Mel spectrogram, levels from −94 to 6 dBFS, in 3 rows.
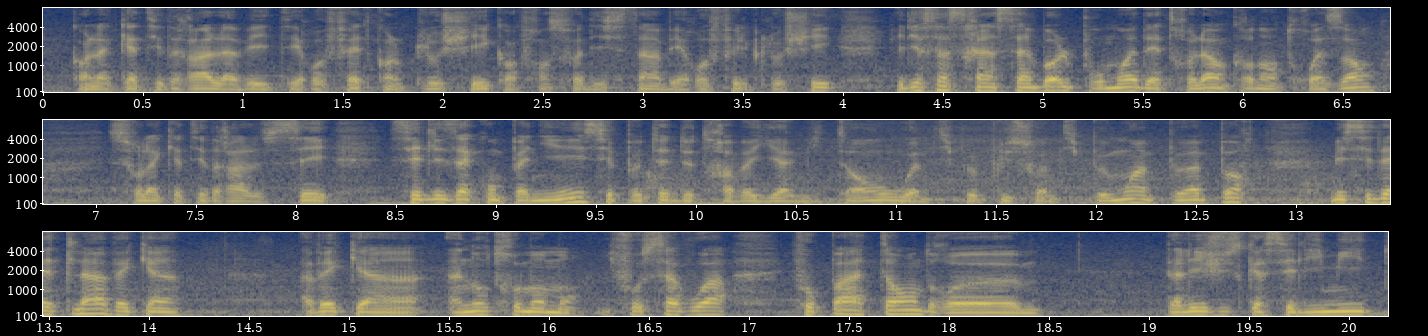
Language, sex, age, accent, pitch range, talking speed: French, male, 50-69, French, 105-125 Hz, 235 wpm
